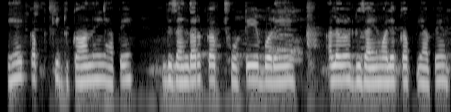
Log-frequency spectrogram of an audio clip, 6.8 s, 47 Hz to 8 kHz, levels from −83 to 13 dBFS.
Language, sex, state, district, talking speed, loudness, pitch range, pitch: Hindi, female, Rajasthan, Jaipur, 170 wpm, -16 LUFS, 190-205 Hz, 195 Hz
